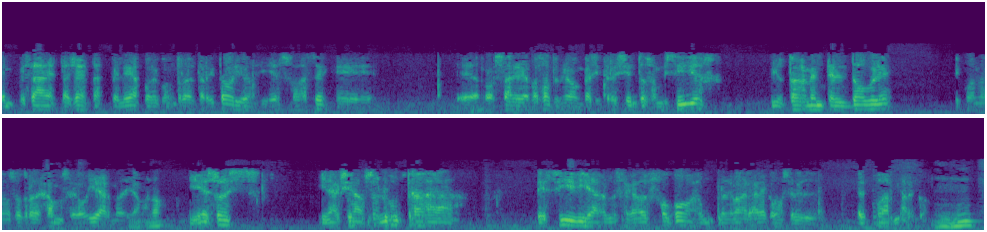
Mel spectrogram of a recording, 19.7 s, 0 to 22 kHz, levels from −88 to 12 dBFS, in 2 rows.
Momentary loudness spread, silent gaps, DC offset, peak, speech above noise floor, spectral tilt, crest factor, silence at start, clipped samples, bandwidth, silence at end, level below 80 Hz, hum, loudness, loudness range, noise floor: 12 LU; none; under 0.1%; -2 dBFS; 31 dB; -10 dB/octave; 22 dB; 0 s; under 0.1%; 5.8 kHz; 0 s; -50 dBFS; none; -22 LUFS; 4 LU; -53 dBFS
